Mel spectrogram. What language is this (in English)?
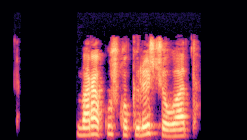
Mari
